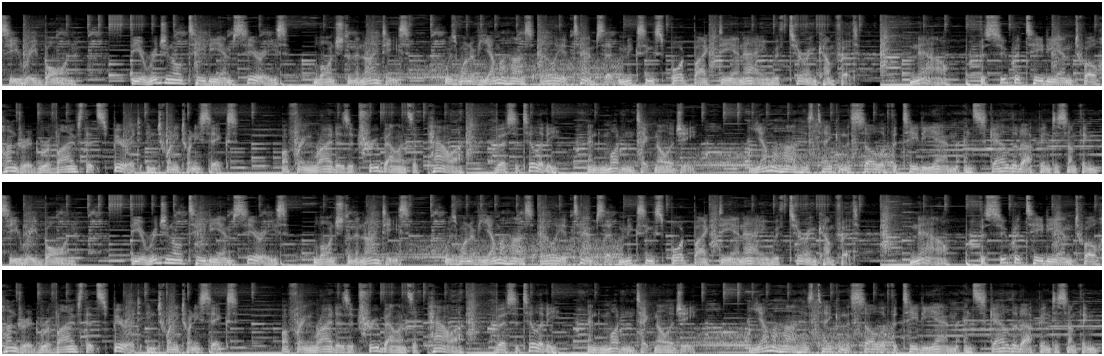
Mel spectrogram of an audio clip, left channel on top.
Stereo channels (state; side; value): normal; both; correlation 0.83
